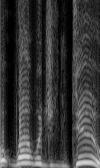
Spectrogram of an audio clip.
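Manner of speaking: high, loud, drawn-out screaming. Speaker retells a girl arguing with his cousin, imitating her screaming. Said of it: "she's just screaming at my cousin saying".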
